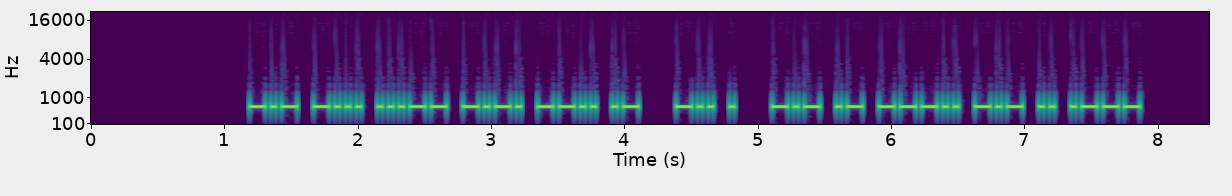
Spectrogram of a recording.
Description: Morse code, heard as a keyed tone, about 30 wpm, 700 Hz. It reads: KB3CZA DE KA8KIJ
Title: USA Callsign DE Callsign - 6 Characters - 30wpm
